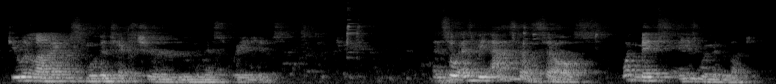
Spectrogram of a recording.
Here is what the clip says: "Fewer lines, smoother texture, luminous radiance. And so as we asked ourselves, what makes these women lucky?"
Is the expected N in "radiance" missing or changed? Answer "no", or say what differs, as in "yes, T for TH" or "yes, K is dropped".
yes, N is dropped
